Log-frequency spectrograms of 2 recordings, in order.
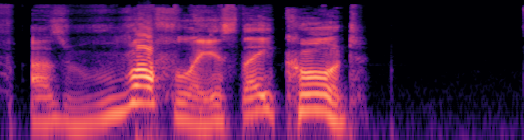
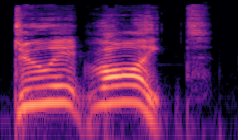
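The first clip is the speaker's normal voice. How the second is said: higher, louder, slow "right" falling; stern rule; 13 semitones higher, 5 dB louder than usual. A narrator's reading. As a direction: spell the rule out slowly. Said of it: "Fergus told Bill and Ben".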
